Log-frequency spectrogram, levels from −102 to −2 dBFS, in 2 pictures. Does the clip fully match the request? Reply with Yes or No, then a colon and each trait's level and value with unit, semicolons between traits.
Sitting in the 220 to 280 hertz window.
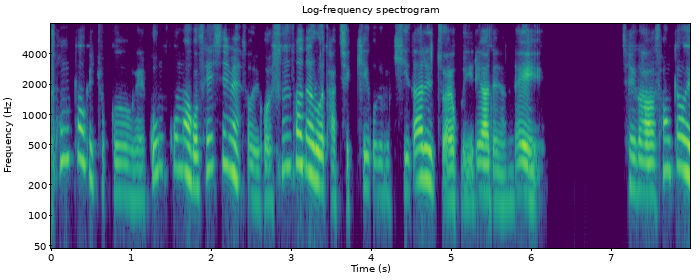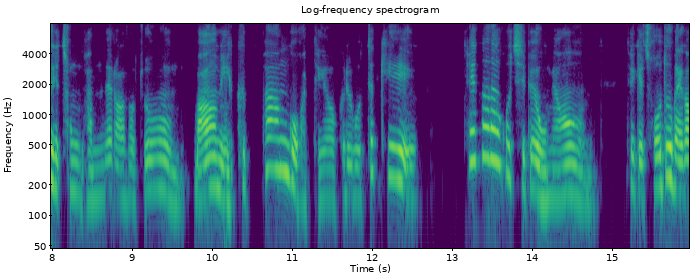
No: medium, 185 Hz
